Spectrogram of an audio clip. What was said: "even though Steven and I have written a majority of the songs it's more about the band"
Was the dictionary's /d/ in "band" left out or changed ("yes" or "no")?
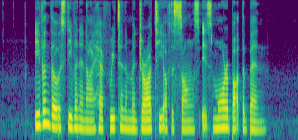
yes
